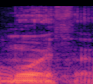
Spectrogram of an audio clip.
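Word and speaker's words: Morytha: Morotha, okay, that's how you say it.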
